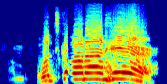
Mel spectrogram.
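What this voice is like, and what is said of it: Very loud, screaming voice. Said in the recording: “He's so loud. ... He's screaming at us.”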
